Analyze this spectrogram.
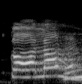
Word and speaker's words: column: Column. N silent. सोलम silent N है, यस। ऐसे ही atom silent N होगा, ऐसे ही आपका कॉलम, कॉलम में आपका एन साइलेंट होता है ना, कॉलम COLUMN, है ना।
